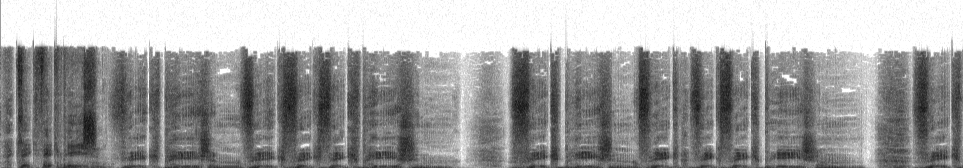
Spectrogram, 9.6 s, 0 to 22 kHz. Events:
[0.00, 4.59] male speech
[4.60, 5.06] breathing
[5.12, 8.65] male speech
[8.69, 9.12] breathing
[9.12, 9.63] male speech

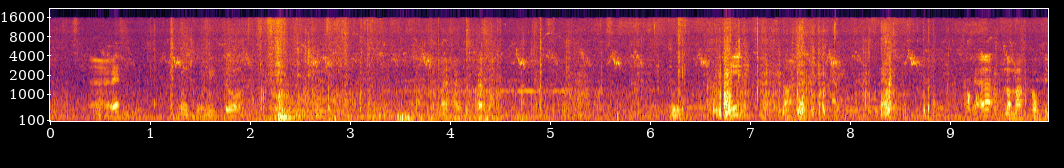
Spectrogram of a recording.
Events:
[0.00, 9.95] background noise
[0.00, 9.95] bird call
[0.29, 9.95] conversation
[0.30, 0.69] male speech
[0.89, 1.26] generic impact sounds
[1.17, 1.94] male speech
[2.03, 3.21] generic impact sounds
[2.19, 3.09] moo
[3.35, 4.50] moo
[3.61, 5.38] footsteps
[3.72, 4.51] male speech
[6.10, 6.32] generic impact sounds
[6.52, 6.97] male speech
[6.53, 8.49] footsteps
[7.27, 7.87] male speech
[7.78, 7.87] tick
[9.09, 9.95] male speech

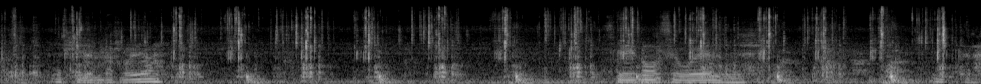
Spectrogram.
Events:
[0.00, 0.41] generic impact sounds
[0.00, 9.81] mechanisms
[0.49, 1.64] man speaking
[0.54, 0.92] generic impact sounds
[1.26, 1.44] generic impact sounds
[1.56, 1.96] generic impact sounds
[2.15, 2.50] generic impact sounds
[2.66, 3.25] generic impact sounds
[3.47, 3.79] generic impact sounds
[3.93, 4.60] generic impact sounds
[4.90, 5.17] generic impact sounds
[5.33, 6.37] generic impact sounds
[6.14, 7.46] man speaking
[6.67, 7.19] generic impact sounds
[7.27, 7.69] breathing
[7.51, 7.79] generic impact sounds
[7.73, 9.23] bark
[7.98, 8.45] generic impact sounds
[8.66, 8.93] generic impact sounds
[9.09, 9.46] generic impact sounds
[9.29, 9.81] man speaking

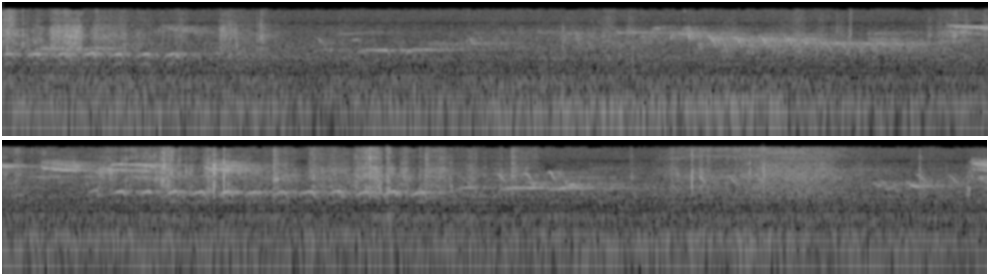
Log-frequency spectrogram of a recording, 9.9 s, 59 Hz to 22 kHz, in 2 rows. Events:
[0.00, 9.85] bird song
[0.00, 9.85] mechanisms
[0.12, 0.70] crumpling
[0.93, 1.45] crumpling
[4.09, 4.26] crumpling
[4.57, 4.81] crumpling
[5.64, 7.67] crumpling
[8.29, 8.80] crumpling

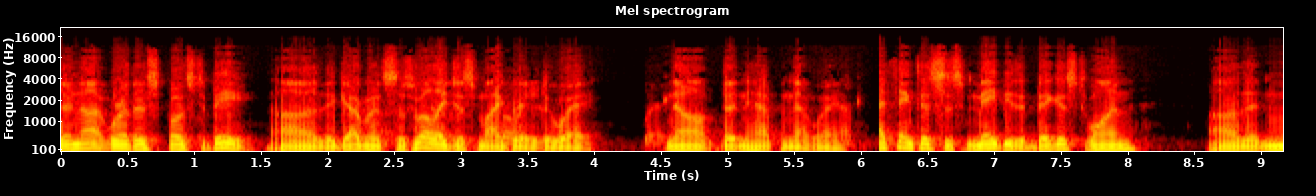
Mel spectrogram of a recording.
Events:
[0.00, 1.39] male speech
[0.00, 9.15] background noise
[1.53, 4.00] male speech
[4.33, 5.98] male speech
[6.09, 8.14] male speech
[8.58, 9.15] male speech

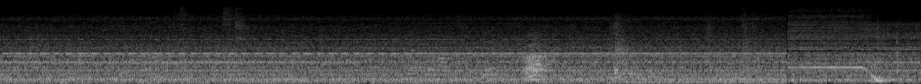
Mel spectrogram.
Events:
[0.00, 9.21] printer

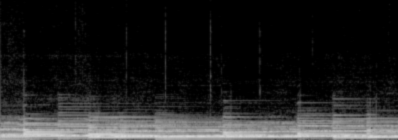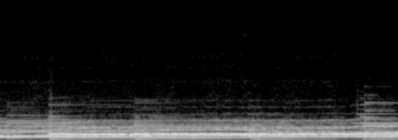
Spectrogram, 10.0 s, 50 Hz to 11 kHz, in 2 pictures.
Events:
[0.00, 9.95] choir
[0.00, 9.95] music
[0.21, 0.29] clicking
[0.84, 0.96] clicking
[1.48, 1.56] clicking
[1.98, 2.08] clicking
[2.54, 2.62] clicking
[3.14, 3.23] clicking
[3.81, 3.85] clicking
[4.55, 4.67] clicking
[5.53, 5.61] clicking

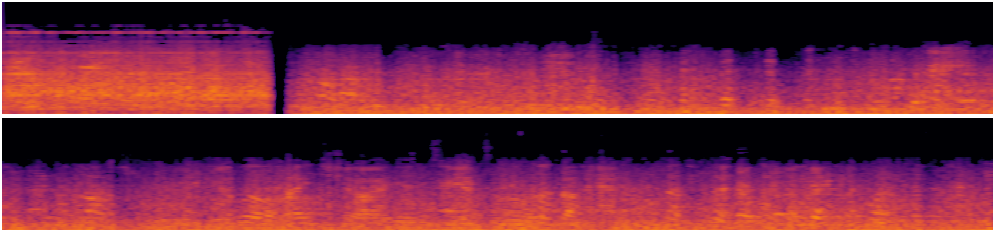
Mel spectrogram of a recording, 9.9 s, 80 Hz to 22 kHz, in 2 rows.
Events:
[0.00, 1.33] mechanisms
[1.43, 9.91] mechanisms
[1.45, 1.95] man speaking
[3.26, 4.25] giggle
[4.46, 4.97] man speaking
[5.16, 5.57] man speaking
[6.16, 8.06] man speaking
[8.33, 9.47] man speaking
[9.71, 9.91] man speaking

